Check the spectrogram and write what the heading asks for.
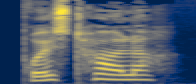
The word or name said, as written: brystholder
